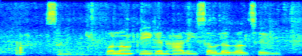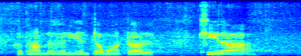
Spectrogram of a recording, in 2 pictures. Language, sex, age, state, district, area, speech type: Maithili, female, 60+, Bihar, Begusarai, urban, spontaneous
